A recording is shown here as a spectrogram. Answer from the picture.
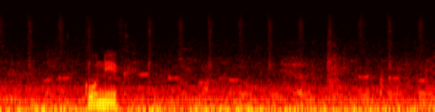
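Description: Steady low rumble, typical of a ferry's engines droning through the ship, under faint background music.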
